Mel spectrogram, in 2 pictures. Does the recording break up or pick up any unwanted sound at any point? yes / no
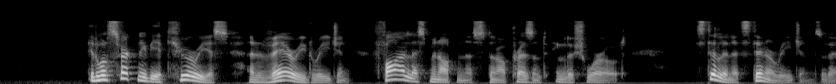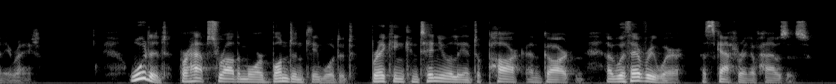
no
